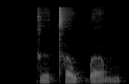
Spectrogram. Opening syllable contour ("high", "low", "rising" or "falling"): low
